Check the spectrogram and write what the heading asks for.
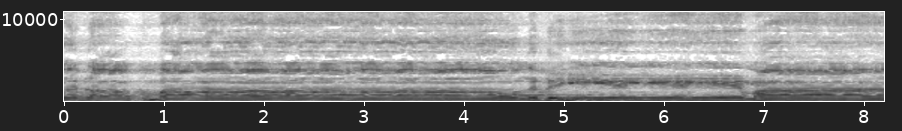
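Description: A man's voice chanting, holding one long, steady note with a brief break about a second in and a slight shift in tone about five seconds in.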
